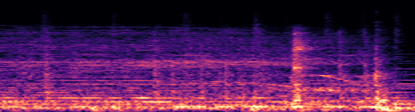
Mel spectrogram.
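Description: Background rock music with guitar and drums playing steadily.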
